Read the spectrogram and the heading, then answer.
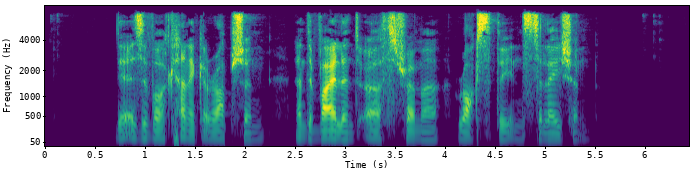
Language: English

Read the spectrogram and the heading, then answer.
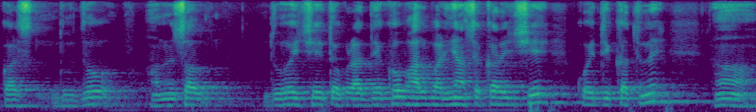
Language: Maithili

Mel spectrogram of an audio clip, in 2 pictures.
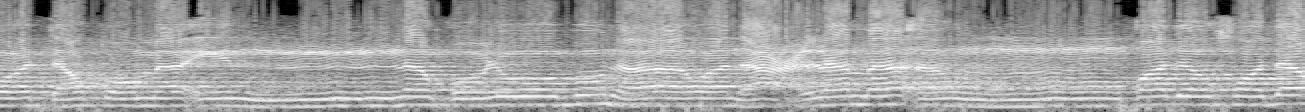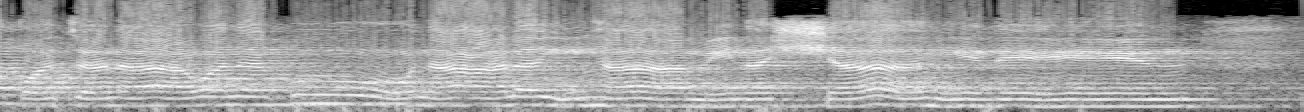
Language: Arabic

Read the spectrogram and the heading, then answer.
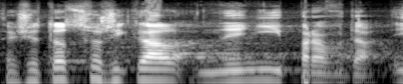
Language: Czech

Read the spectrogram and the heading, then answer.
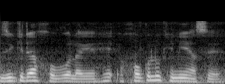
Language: Assamese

